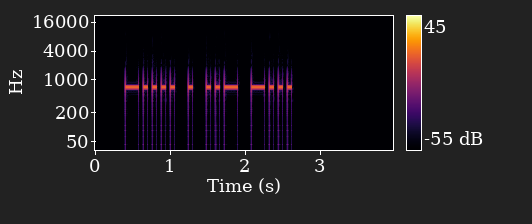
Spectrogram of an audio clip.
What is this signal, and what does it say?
Morse code, heard as a keyed tone, about 20 wpm, 700 Hz. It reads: 6EUB
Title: All Cut Numbers - 4-Digit 20wpm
